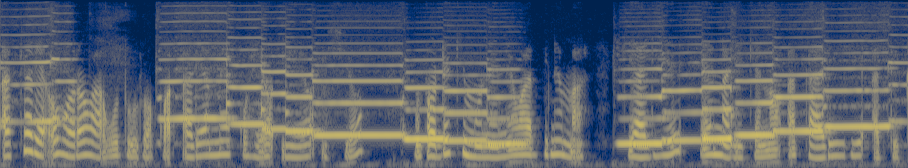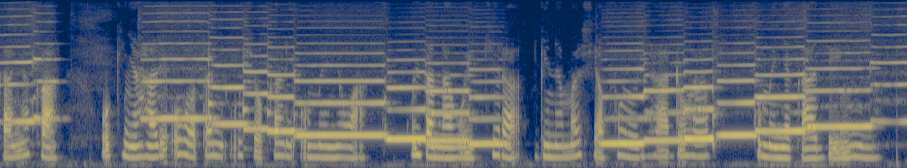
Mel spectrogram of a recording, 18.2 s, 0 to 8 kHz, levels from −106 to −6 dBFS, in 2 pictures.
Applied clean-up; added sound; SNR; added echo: none; Wind instrument, woodwind instrument; -4 dB; none.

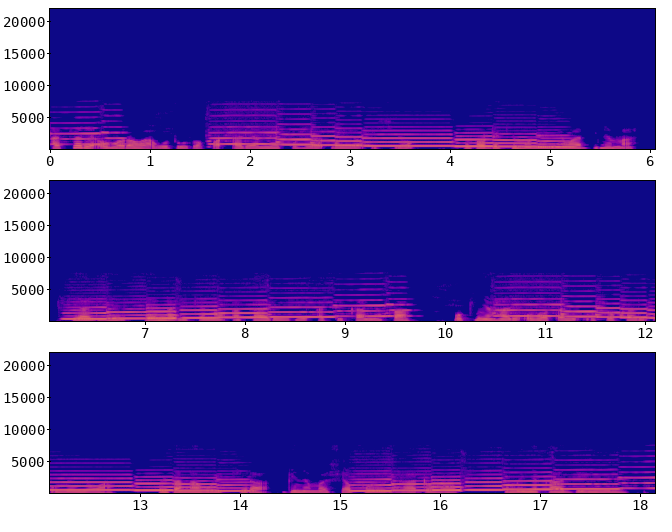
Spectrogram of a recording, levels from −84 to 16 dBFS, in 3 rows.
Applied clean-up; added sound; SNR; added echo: classical method Wiener filter.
